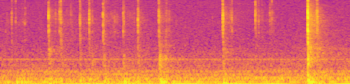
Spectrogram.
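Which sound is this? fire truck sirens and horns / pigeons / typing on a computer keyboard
typing on a computer keyboard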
